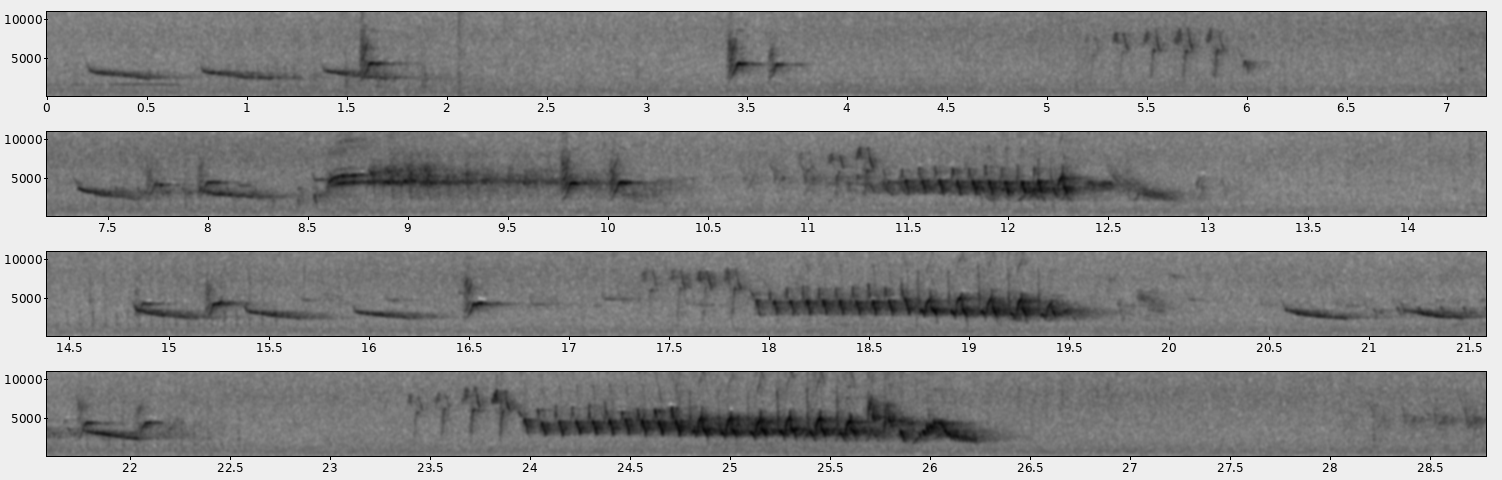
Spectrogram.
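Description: Songbird singing over a steady background hiss: short groups of three quick falling chirps alternate with longer buzzy trills, repeated again and again, the loudest trill near the end.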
